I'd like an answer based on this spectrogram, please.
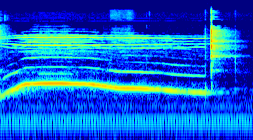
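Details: Bat-eared fox giving one long tonal whine that rises quickly, holds steady, then slowly sinks over about two and a half seconds, ending with a sharp click.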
